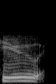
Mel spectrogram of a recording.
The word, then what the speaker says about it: Hugh: Yes, my name is Hugh, H-U-G-H. The last name is Trawlson. It's spelled T like Tom, R-A-U-L-S-E-N like Nancy.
